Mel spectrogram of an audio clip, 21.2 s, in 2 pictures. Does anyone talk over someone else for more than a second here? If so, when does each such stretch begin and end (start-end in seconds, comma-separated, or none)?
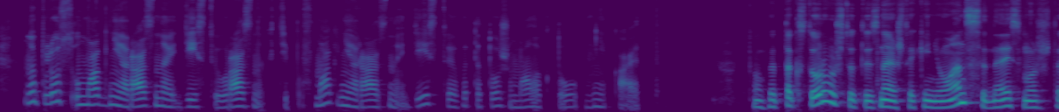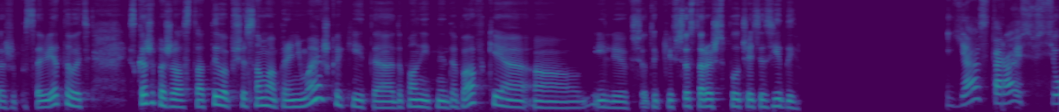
none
